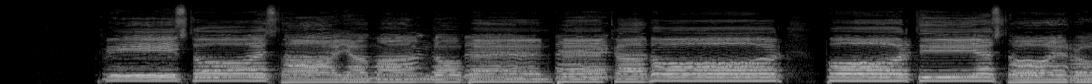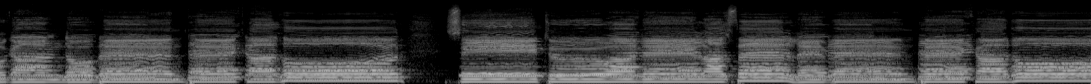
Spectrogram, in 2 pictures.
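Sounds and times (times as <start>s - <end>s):
voices singing hymns a cappella: 1.0s - 21.8s.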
